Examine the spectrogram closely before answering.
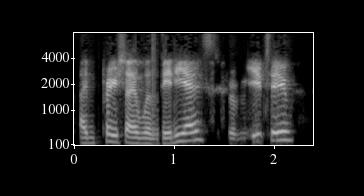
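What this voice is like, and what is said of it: British English accent. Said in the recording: “with that British accent ... you sound too British”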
